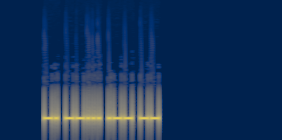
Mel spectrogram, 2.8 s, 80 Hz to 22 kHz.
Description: Morse code, heard as a keyed tone, about 44 wpm, 700 Hz. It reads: N7WM
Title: NA SOTA Chaser Callsigns 45wpm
